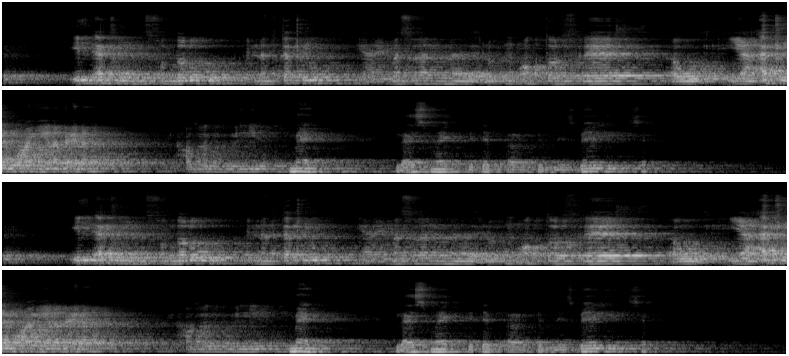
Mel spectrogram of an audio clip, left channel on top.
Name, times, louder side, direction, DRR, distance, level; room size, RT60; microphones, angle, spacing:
voice 1, 0.7-3.2 3.5-6.3 6.6-8.8 9.6-10.5, equal, 20° left, -6 dB, 3.1 m, -26 dB
voice 2, 10.7-11.0 11.8-14.3, right 1 dB, 20° right, 1 dB, 0.6 m, -28 dB
17.0 x 5.8 x 8.2 m, 2.5 s
head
